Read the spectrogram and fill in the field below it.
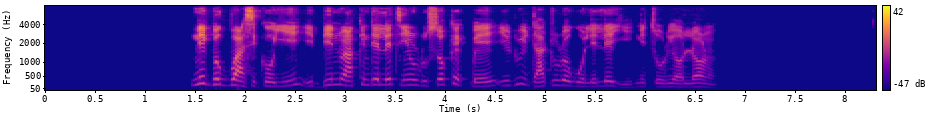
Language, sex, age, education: Yoruba, male, 30-45, tertiary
